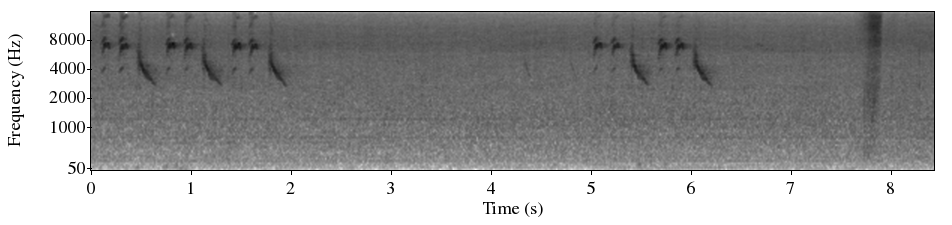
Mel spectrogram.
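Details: Song of a Japanese tit: a run of three rhythmic phrases of high pips and a falling whistle, a quiet gap, then two more phrases. A brief broadband click near the end stands out over low steady background noise.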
